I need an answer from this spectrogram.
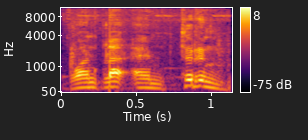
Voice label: "Tooth", Yimas

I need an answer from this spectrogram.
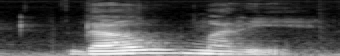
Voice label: "big", Nukuoro

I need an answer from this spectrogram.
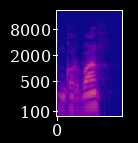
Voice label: "gorbañ", Apatani

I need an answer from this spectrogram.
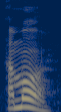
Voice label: "amo", Ansus; wallaby

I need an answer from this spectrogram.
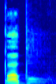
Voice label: "pabù", Apatani

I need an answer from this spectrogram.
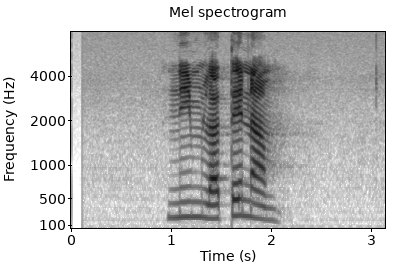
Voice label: "Ciudad", Ixil

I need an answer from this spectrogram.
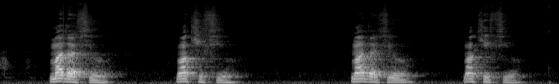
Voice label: "impotent", Hruso

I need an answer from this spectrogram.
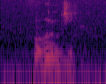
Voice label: "january to april", Kibembe

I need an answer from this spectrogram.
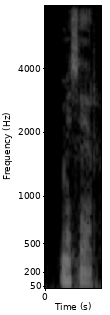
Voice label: "meser", Biak

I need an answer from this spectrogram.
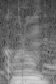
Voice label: "kurum", Yawa; worm

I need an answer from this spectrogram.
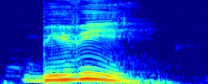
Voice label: "bivi", Yawa; to swell; unat

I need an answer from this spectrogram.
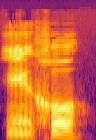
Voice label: "eñxo", Apatani

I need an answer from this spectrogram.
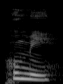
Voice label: "humi", Apatani

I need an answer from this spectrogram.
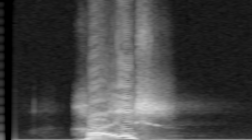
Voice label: "she", akateko

